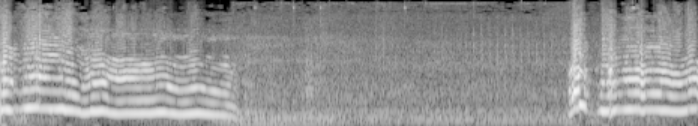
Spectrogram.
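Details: Alaskan Malamute on a car drive to the dog park lets out a sustained, wobbling howl that sags lower near its end, falls silent, then starts another rising-then-level howl, all over engine and road noise.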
